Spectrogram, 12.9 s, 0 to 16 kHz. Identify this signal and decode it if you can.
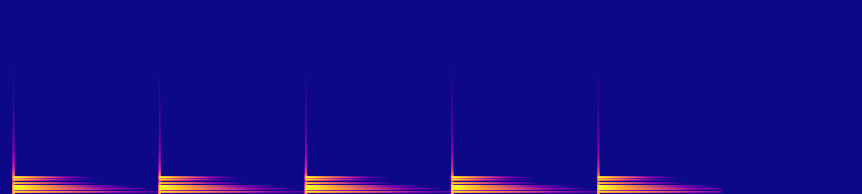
Clock strike, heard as a bell. 5. Five o'clock.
